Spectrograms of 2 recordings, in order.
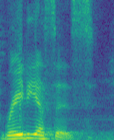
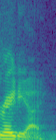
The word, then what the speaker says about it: radii: PF, PE, and PG are all radii, or the plural of radius, radiuses. You could say if you wanted to say it wrong, but technically it's radii.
